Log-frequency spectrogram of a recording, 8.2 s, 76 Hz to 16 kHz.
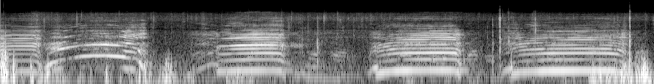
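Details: Heifers held in yards, a group of 39: four loud, drawn-out moos follow one another, each lasting about one to one and a half seconds. They are rich and harmonic, with a steady low tone that swells and fades, separated by short pauses with low background rumble.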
